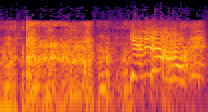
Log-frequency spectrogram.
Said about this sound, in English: It's only a dog, for Pete's sakes.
